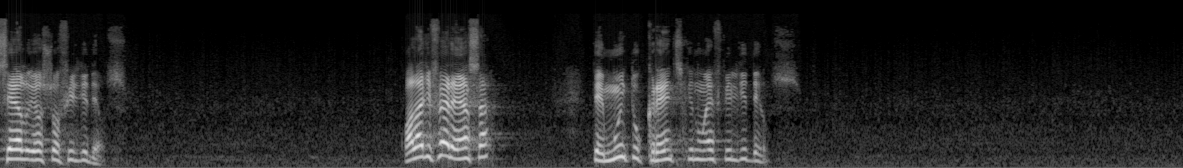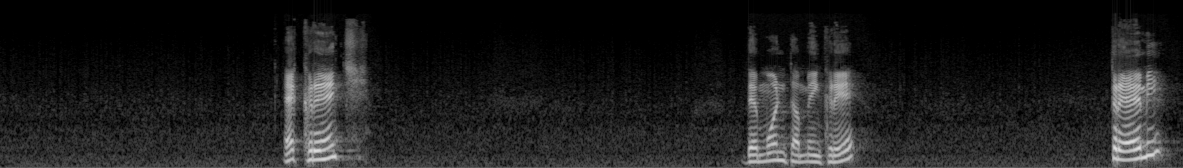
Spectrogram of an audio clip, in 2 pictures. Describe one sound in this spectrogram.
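A middle-aged man speaks with animation into a microphone, in short bursts with long pauses.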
